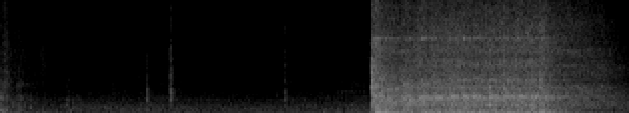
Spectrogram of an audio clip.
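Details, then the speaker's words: Jeep YJ-based Willys Wagon that stopped running. A few faint relay clicks at key-on, then steady starter cranking with no fuel pump buzz; both relays are good, so the fuel pump has failed and was replaced. "good news the relays are good bad news I think we have a fuel pump issue the starter is working"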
